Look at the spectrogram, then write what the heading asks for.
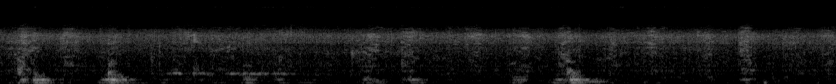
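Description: Samosa filling of beef, onions and spices sizzling in a frying pan while it is stirred, the utensil scraping and knocking against the pan about once a second.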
